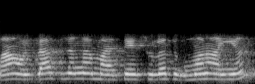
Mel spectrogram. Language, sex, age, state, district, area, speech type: Sindhi, female, 60+, Gujarat, Surat, urban, conversation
